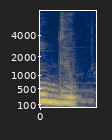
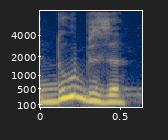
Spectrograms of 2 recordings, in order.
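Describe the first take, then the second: First: The final consonants are silent. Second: The final consonants are pronounced. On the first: The speaker calls it right. "mais bien" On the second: The speaker calls it wrong. "On ne dit donc pas"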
